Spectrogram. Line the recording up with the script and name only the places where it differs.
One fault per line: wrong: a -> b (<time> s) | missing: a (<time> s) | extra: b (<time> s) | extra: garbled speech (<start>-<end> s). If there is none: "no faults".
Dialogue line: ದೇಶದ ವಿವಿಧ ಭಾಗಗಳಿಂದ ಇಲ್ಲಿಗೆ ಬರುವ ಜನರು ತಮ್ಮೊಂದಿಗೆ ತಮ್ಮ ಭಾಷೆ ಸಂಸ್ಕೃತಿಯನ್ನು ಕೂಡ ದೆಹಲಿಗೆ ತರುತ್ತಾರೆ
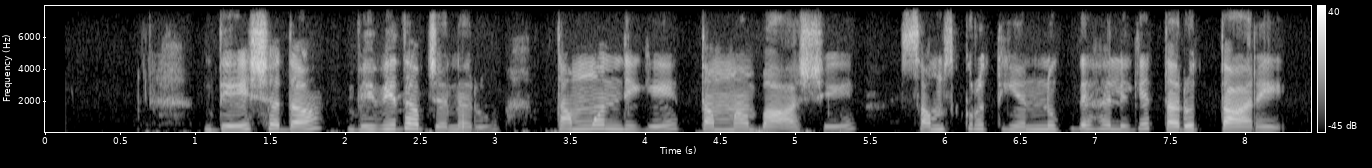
missing: ಭಾಗಗಳಿಂದ ಇಲ್ಲಿಗೆ ಬರುವ (2.4 s)
missing: ಕೂಡ (6.8 s)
